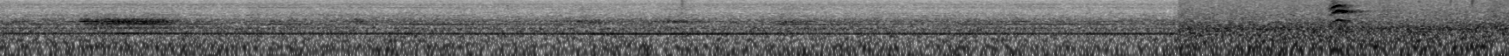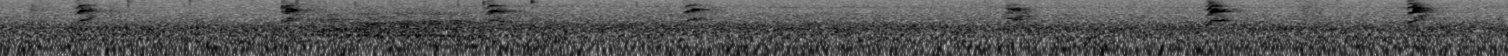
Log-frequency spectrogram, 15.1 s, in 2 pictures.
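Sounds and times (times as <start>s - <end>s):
steady hiss: 5.9s - 15.0s
small bird chip call: 6.0s - 11.3s, 12.5s - 12.8s, 13.5s - 13.8s, 14.6s - 14.9s.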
